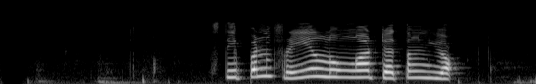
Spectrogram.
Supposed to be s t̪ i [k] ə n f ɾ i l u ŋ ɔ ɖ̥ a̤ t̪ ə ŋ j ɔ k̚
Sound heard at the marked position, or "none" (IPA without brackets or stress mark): p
